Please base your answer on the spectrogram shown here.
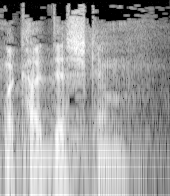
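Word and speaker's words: Mekaddishkem: Yahweh Makadishkim, the Lord who sanctifies you. Do you want to say it with me? Yep. Yahweh Ma-Kadish-Kem. Yahweh Ma-Kadish-Kem. Not Kadish-Kem, Ma-Kadish-Kem.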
